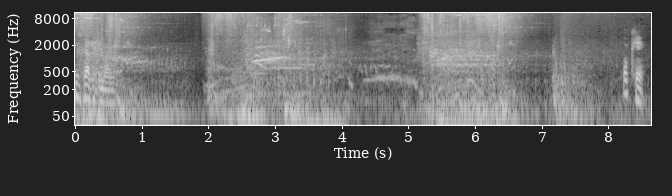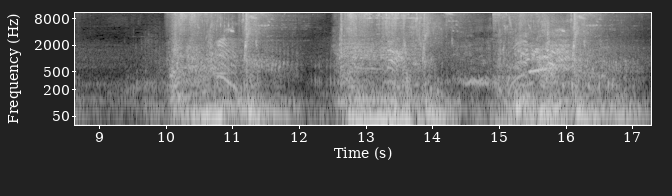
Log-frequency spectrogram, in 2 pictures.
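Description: Magic spells whoosh and crackle as they are cast.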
